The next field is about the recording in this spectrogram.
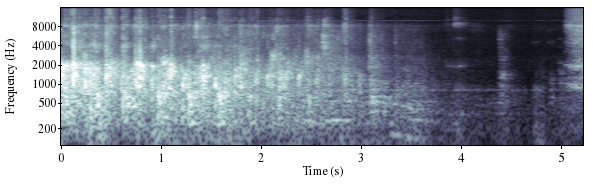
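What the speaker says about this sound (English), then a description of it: "Let's have a round of applause for Megha." An audience at a national oratory contest applauds a contestant, loud dense clapping that gradually thins out and fades to near silence, with a brief burst at the very end.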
